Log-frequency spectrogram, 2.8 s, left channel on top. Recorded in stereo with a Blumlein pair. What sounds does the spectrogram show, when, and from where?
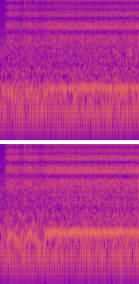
0.1 s a drill: 10° right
